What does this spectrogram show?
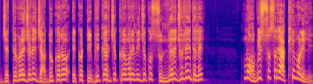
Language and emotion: Odia, surprised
